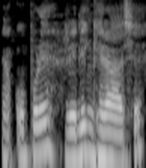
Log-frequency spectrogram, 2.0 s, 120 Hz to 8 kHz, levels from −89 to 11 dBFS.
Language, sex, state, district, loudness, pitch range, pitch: Bengali, male, West Bengal, Dakshin Dinajpur, -18 LUFS, 150-170 Hz, 155 Hz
